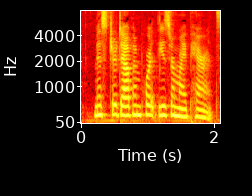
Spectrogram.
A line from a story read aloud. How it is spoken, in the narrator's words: said Via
